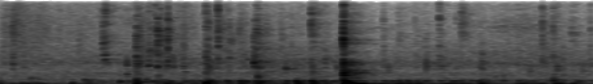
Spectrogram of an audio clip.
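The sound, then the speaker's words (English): A Guinness nitro stout being poured into a glass, a steady gurgling, fizzing stream of liquid with a brief clunk partway through, no voices. “Oh, we also get to we also get to show off Ooh. our terrible Guinness pour oh. skills.”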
